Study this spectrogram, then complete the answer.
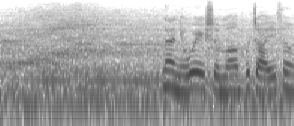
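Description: A young woman speaks briefly close by.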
